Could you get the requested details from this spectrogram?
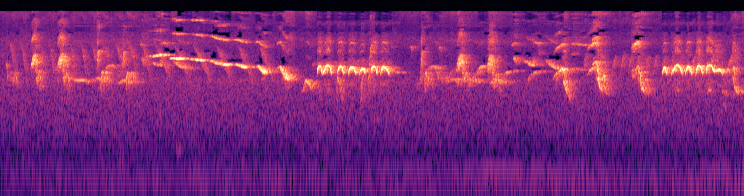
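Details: Prize-winning caged Oriental magpie-robin in continuous song, described as crystal-voiced with rich, sharp fill-in phrases. Busy mix of quick chips and a descending whistled slide, then two bright quavering trilled whistles near the end.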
